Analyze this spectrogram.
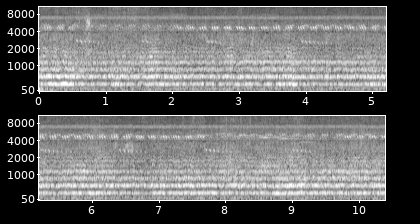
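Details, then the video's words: Bees gathering nectar keep up a steady, slightly wavering drone of even tones, while a high insect pulses rhythmically and occasional short chirps sound. "Tiếng kêu và hình ảnh những chú ong chăm chỉ tìm mật ngọt"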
